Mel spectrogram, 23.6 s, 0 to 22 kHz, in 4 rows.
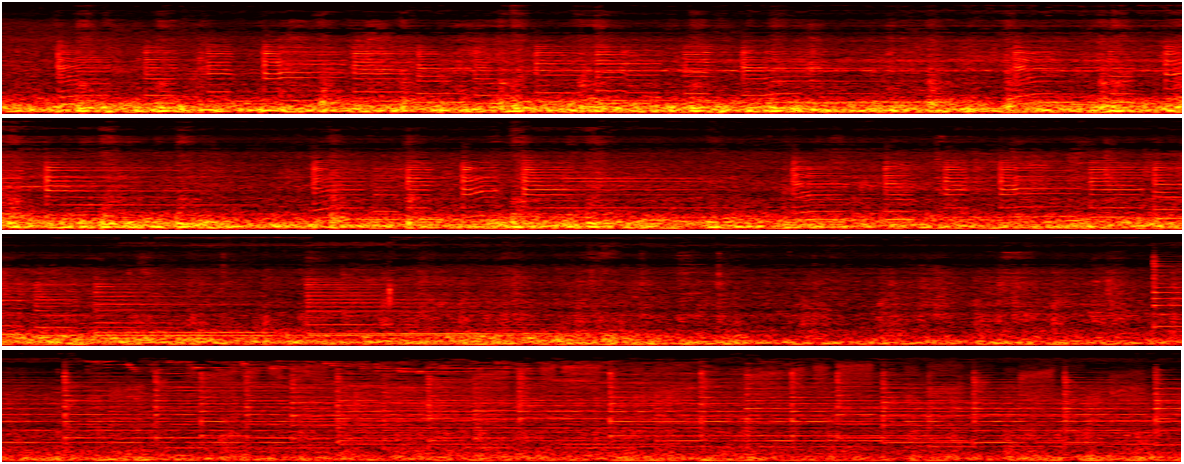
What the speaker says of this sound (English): Arriving now is a terminating pair of 375s.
